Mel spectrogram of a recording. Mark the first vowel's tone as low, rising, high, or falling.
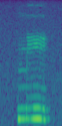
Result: high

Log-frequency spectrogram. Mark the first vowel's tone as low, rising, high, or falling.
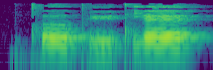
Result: high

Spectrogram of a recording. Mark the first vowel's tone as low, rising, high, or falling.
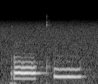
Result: low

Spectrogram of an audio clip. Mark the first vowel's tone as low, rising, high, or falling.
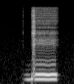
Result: low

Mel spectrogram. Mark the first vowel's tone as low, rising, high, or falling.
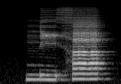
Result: low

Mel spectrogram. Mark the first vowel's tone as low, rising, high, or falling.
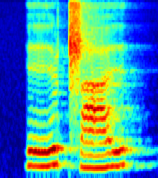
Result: rising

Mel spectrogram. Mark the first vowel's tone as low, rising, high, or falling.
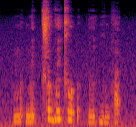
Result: low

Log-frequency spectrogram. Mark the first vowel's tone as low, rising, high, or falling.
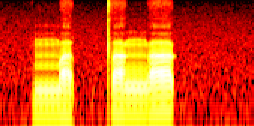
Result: low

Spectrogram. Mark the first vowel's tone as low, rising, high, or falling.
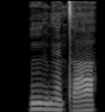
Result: high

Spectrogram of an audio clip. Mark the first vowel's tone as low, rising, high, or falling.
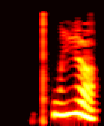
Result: falling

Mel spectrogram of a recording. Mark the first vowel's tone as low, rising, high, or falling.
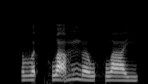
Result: low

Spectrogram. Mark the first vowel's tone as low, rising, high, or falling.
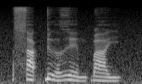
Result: low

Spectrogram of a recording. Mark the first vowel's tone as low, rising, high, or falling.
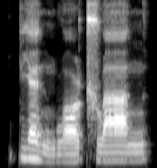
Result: falling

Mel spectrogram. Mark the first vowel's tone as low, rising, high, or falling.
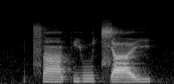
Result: low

